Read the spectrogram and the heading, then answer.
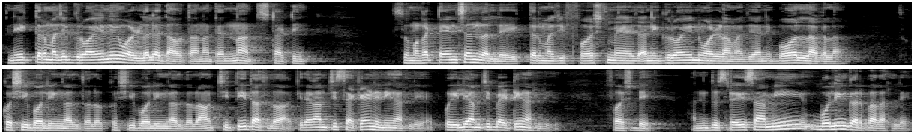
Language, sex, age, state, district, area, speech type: Goan Konkani, male, 18-30, Goa, Bardez, rural, spontaneous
